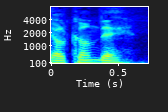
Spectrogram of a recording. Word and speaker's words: El Conde: El Conde.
